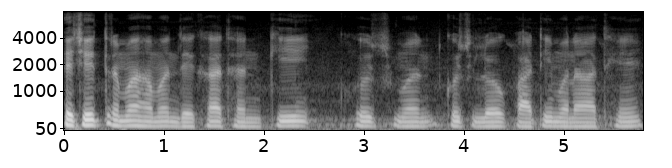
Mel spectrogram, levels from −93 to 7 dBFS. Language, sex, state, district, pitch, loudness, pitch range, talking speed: Chhattisgarhi, male, Chhattisgarh, Raigarh, 115 Hz, -19 LUFS, 110-125 Hz, 145 wpm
